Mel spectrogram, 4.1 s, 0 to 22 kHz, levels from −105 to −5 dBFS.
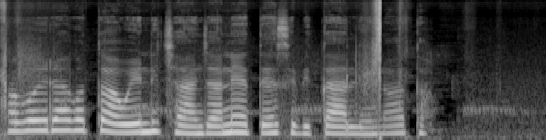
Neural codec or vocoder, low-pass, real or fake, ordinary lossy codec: none; none; real; none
